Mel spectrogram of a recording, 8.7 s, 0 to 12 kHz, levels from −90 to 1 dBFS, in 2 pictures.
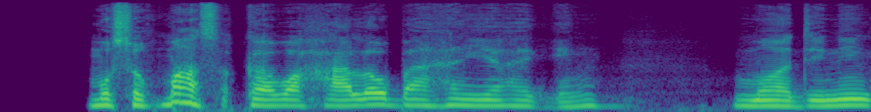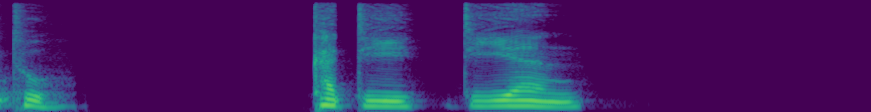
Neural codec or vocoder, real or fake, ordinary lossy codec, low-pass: codec, 16 kHz in and 24 kHz out, 0.4 kbps, LongCat-Audio-Codec, two codebook decoder; fake; none; 10.8 kHz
